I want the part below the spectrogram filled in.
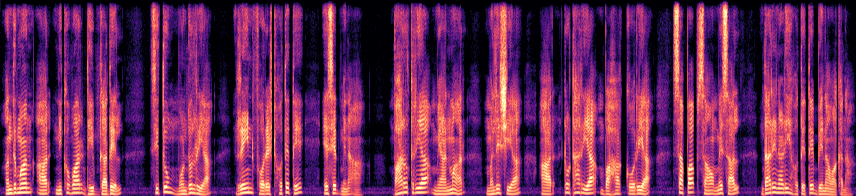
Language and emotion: Santali, neutral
